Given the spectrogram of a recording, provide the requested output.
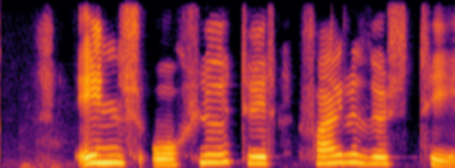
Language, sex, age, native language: Icelandic, female, 7, Icelandic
